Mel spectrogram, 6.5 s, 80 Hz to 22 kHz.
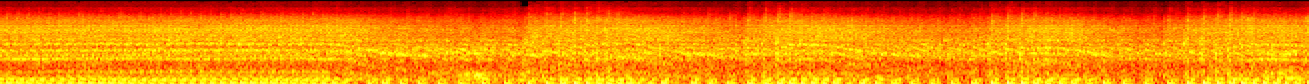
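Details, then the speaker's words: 1997 Honda CB50V Dream 50 (AC15) DOHC four-valve 50cc single, first start after about 15 years sitting, cold: quick, crisp putter turning slightly lumpy as it settles, no mechanical noise or smoke; engine sounds good. "that's inredible sounds great yeah the engine sounds pretty good does no no noise"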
